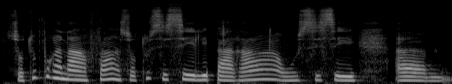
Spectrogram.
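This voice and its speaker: Québécois woman tarot reader, slow and hesitant, lots of fillers and restarts, mid-pitched voice. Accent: Québécois French. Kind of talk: tarot card reading for viewers.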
